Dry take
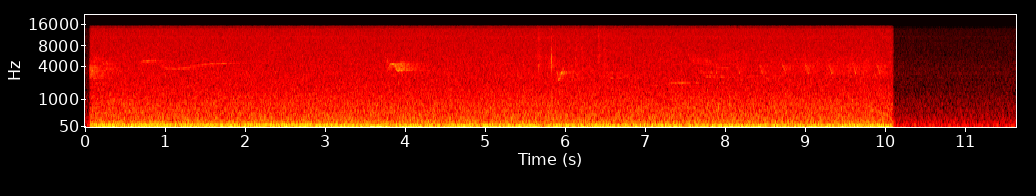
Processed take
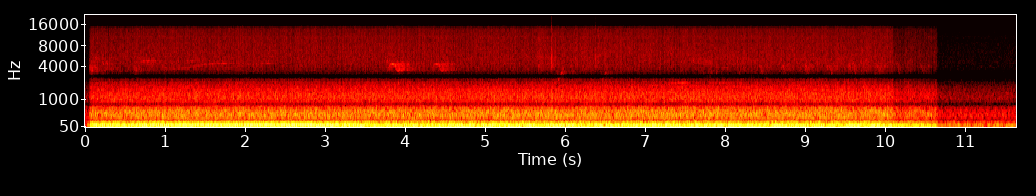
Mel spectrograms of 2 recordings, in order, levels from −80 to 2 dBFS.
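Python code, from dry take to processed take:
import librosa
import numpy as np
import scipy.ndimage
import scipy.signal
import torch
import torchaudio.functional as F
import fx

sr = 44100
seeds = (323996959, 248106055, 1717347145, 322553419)

p1 = scipy.signal.sosfilt(scipy.signal.butter(2, 77.0, 'highpass', fs=sr, output='sos'), x)
p2 = fx.tilt_eq(p1, sr, slope=-4.0)
p3 = fx.notch(p2, sr, hz=2600.0, q=7.3)
p4 = 10.0 ** (-21.0 / 20.0) * (np.abs((p3 / 10.0 ** (-21.0 / 20.0) + 3.0) % 4.0 - 2.0) - 1.0)
p5 = p3 + (p4 * librosa.db_to_amplitude(-7.5))
p6 = fx.fixed_phaser(p5, sr, hz=770.0, stages=6)
p7 = p6 + fx.echo_single(p6, sr, ms=549, db=-5.0, dry=0)
y = p7 * librosa.db_to_amplitude(2.5)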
